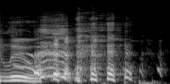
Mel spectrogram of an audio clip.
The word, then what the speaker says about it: Liu: I think it rhymes with sue. Anthony Liu.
